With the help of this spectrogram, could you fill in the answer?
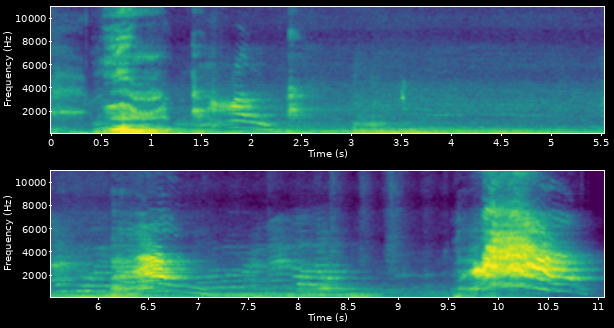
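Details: Persian cats, punch-face and peke-face types with a female, brought together to mate; three loud, drawn-out wailing meows near the start, middle and end, each arching up then down, with soft murmuring and indoor room noise between them.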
